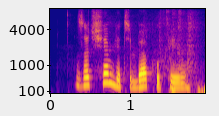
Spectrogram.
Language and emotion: Russian, sad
